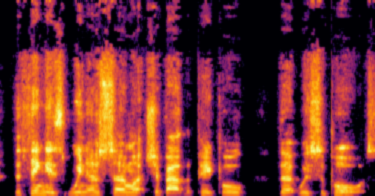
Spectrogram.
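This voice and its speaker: The recording is very clean, with a silent background. A man talks at a fairly quick pace in a bright, sharp tone with vocal fry and very wide pitch swings. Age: 50s. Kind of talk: interview. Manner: animated.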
